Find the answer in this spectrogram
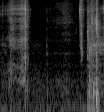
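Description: An adhesive paper sticker being peeled off a RAM stick, a short tearing rasp about half a second in, then light clicks and rustles of the circuit-board sticks being handled near the end.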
